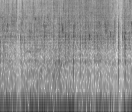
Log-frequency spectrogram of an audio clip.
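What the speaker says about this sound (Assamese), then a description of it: "ইয়াত ফুলকবিখিনি দি দিম গুটে সবজিখিনি দি মই একদম ধুনিয়াকৈ এখিনি ভাজি লম" Potatoes and cauliflower frying in oil in a pan for moong dal khichdi give a loud, steady, close sizzle with a crackling hiss throughout.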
